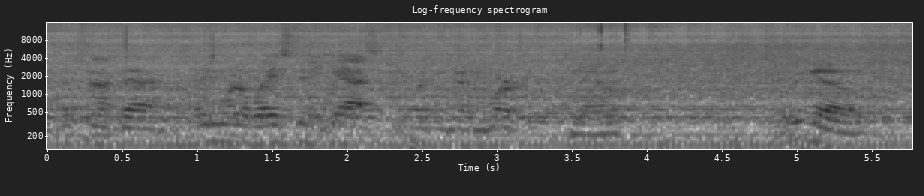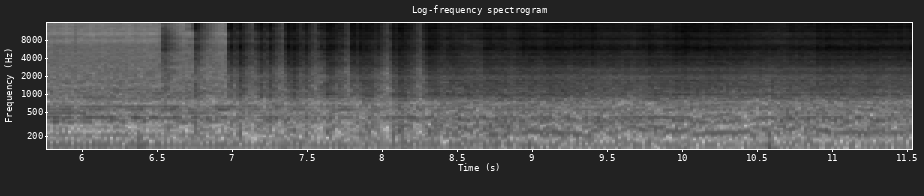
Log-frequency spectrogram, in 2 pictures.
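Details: Everlast Lightning MTS 275 MIG welder test run after troubleshooting wire feed that stopped, skipped and stuttered: quiet shop hum, then a steady, even crackling sizzle from about seven seconds on. Arc and wire feed now run smoothly.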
